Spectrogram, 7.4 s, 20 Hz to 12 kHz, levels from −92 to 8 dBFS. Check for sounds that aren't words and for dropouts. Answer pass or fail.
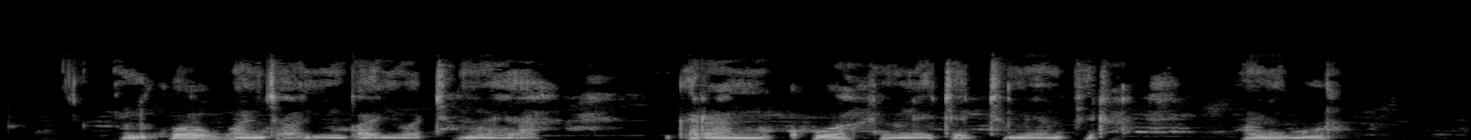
pass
